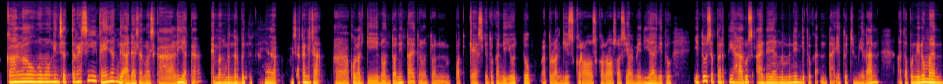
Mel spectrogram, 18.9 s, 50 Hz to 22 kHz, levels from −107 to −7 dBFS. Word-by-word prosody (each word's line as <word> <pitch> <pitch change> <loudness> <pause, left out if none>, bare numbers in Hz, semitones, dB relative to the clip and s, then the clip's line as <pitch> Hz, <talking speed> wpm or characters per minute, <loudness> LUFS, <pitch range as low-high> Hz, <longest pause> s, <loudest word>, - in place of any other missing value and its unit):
Kalau 165 +1 +7
ngomongin 165 0 +6
stres 165 +4 +1
sih 225 -1 +2
kayaknya 160 +5 +5
enggak 140 -9 +3
ada 115 - +2
sama 110 -2 -3
sekali 100 +6 +1
ya 110 - +1
Kak. 165 - -8 0.2
Emang 125 +1 0
bener-bener 125 0 0
kayak 125 -1 -3 0.2
misalkan 135 +3 +1
nih 130 - 0
Kak, 120 - -3 0.3
eee, 110 -1 -3
aku 115 +4 -5
lagi 110 -2 -3
nonton 105 +3 -2
nih, 130 - +2
entah 100 -7 -5
itu 95 +4 -7
nonton 105 -1 -8 0.4
podcast 105 -1 -8
gitu 110 +1 -9
kan 105 -1 -5
di 100 - -4
YouTube 115 +1 -4
atau 115 -3 -7
lagi 105 +1 -6
scroll-scroll 100 0 -5
sosial 100 0 -6
media 115 +2 -2
gitu. 110 -1 -5 0.5
Itu 205 +10 +2
seperti 150 -3 -1
harus 140 +2 +2
ada 125 0 0
yang 130 -1 +2
nemenin 130 +3 +3
gitu 125 -5 -4
Kak. - - -12
Entah 115 +2 -10
itu 120 0 -7
cemilan 120 +4 -3 0.4
ataupun 115 +3 -2
minuman. 140 -3 +6
120 Hz, 155 wpm, -24 LUFS, 110-145 Hz, 0.5 s, Kalau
